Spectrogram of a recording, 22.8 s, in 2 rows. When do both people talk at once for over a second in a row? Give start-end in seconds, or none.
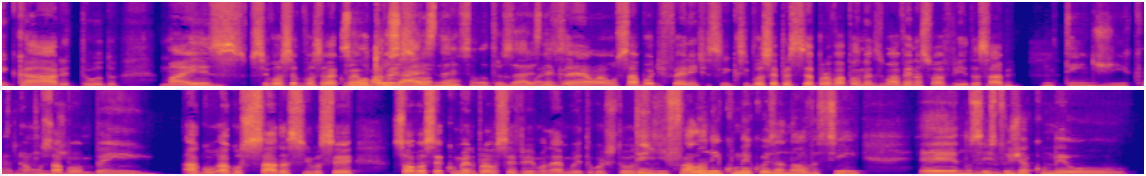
3.4-4.6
